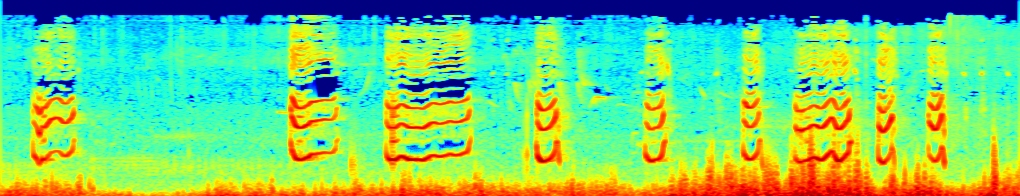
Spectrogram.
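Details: Petit Basset Griffon Vendéen hounds Vilma and Chica, in training and chasing rabbits outdoors: high, ringing yelps that bend up and down, given singly and in quick bursts with short pauses, over rustling footsteps through vegetation.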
